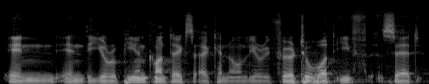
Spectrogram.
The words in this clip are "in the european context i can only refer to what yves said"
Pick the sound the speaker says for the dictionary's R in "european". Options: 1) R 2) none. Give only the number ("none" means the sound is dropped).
1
